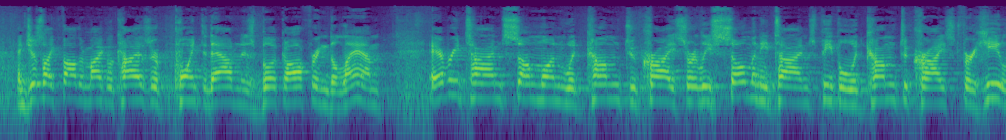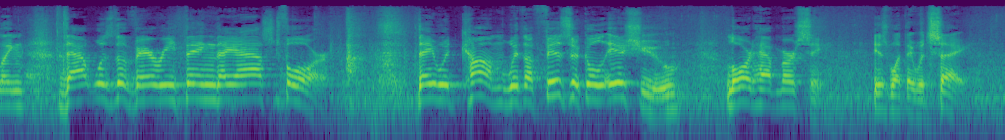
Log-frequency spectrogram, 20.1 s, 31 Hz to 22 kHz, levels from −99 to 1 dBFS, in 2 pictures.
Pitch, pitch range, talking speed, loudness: 200 Hz, 185-220 Hz, 170 wpm, -21 LUFS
